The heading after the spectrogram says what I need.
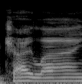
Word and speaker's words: Chili: trip to american packaging corporation we went to chai lai new york looks like the word chile but it's pronounced chili american packaging also has a facility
